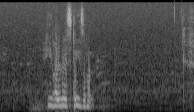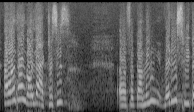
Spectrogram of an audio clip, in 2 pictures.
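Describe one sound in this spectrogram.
A woman speaks with feeling into a microphone, heard through loudspeakers.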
